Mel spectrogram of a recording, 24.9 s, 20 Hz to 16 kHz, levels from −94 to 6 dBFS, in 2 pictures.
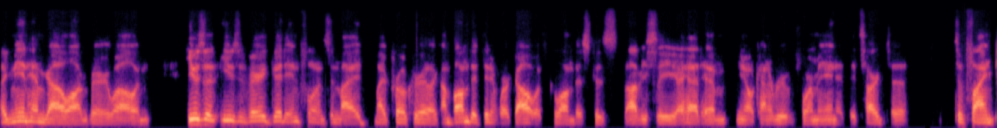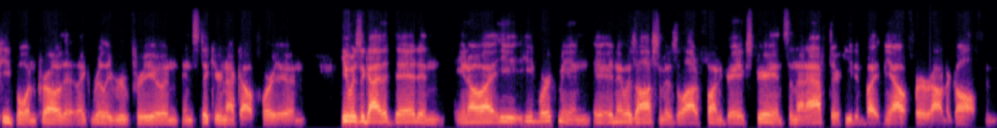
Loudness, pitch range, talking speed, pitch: -21 LUFS, 90-110 Hz, 260 wpm, 95 Hz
